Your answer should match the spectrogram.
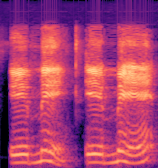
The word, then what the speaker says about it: aimer: A may, because R is silent and is pronounced, because I told you when letter E is is followed by letter R or letter Z or letter T, it is pronounced.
